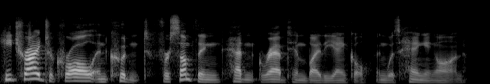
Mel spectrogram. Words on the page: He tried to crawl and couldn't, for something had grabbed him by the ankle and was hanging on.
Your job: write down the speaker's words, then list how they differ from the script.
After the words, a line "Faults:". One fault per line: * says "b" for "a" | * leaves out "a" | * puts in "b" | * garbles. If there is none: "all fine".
He tried to crawl and couldn't, for something hadn't grabbed him by the ankle and was hanging on.
Faults:
* says "hadn't" for "had"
